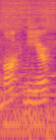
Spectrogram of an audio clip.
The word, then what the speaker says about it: McNear: I would never have gotten this signed picture by Rana McNear, help him pronounce that, Mark Neer.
